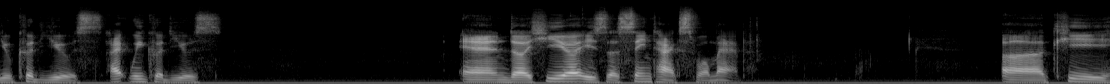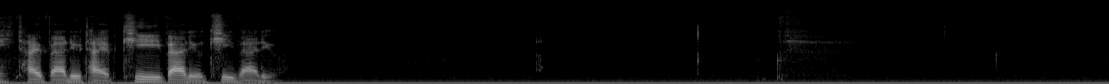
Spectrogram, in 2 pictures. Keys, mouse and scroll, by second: 7.4-8.1 typing.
